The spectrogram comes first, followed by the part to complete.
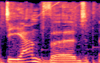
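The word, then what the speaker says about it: Die Antwoord: But now we have got the new song from Deantverd, as everyone tells me it should be pronounced.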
